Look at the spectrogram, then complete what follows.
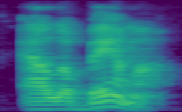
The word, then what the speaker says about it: Alabama: clearly a light syllable alabama ii last syllable here is back clearly a light syllable rubella ii last syllable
